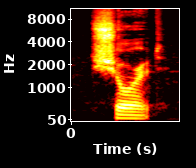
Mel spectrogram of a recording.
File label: short pronunciation speech english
